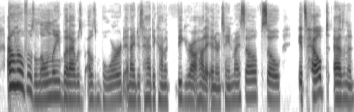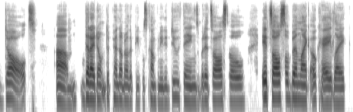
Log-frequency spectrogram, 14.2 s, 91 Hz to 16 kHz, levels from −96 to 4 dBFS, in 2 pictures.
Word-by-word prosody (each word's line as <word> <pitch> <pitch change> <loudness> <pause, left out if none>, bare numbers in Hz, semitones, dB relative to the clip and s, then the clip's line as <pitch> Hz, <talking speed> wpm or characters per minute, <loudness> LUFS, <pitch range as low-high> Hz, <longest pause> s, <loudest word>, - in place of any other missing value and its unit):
I - - +10
don't 315 +1 +10
know 310 -2 +7
if 265 - -4
it - - -3
was 235 -7 -3
lonely, 180 +4 -2
but 175 0 0
I 170 0 +4
was 170 -2 -8
I - - -4
was 165 -1 -8
bored, 165 +1 -6
and - - -6
I 165 - -1
just 165 -1 -5
had 175 0 -6
to 165 - -5
kinda 155 -2 -8 0.2
figure 165 -2 -4
out 155 - +2
how 165 -2 0
to 145 - -1
entertain 150 +2 -5
myself, 195 +4 -1
so, 165 -2 +5 0.3
it's 185 - +4
helped 215 +3 +4
as 170 0 +4
an 170 -2 -9
adult, 165 +3 -3 0.4
um, 155 -1 0 0.2
that 180 - +4
I 170 - +7
don't 165 0 -7
depend 175 -2 -9
on 160 - -6
other 155 -1 -8
people's 145 -2 -7
company 155 -3 -9
to 145 - -12
do 185 +6 -11
things, 150 -4 -6
but 165 +2 -9
it's 165 +1 -2
also 155 -2 -1 0.3
it's 190 +1 +5
also 180 +1 +6
been 175 -1 -1
like, 160 -1 -1
"Okay." 145 -3 -2
Like, 145 -1 -3
165 Hz, 220 wpm, -26 LUFS, 155-180 Hz, 0.4 s, I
